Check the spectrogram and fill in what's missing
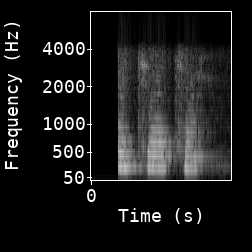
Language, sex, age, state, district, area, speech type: Dogri, female, 18-30, Jammu and Kashmir, Samba, urban, conversation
